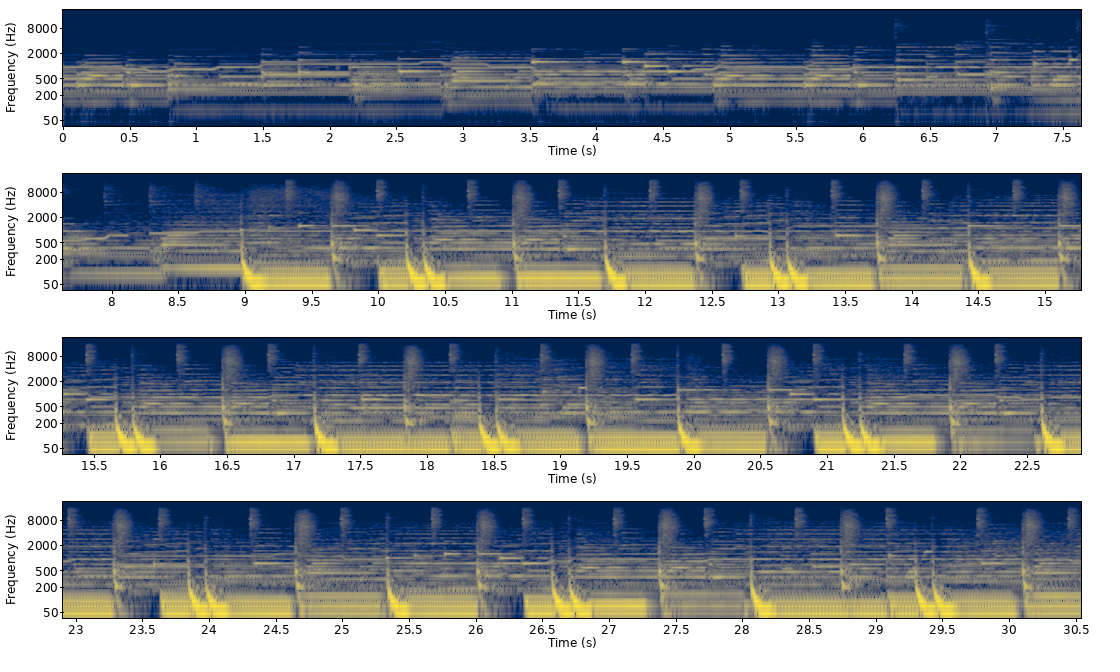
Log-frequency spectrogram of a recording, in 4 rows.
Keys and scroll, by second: 12.0-13.2 typing, 14.4-17.5 typing, 17.7 Return, 19.2 g, 19.7 Tab, 20.1 s, 20.8 Tab, 21.0 s, 23.2 KP_7, 25.4 KP_Decimal, 27.4 KP_3, 29.5 g.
